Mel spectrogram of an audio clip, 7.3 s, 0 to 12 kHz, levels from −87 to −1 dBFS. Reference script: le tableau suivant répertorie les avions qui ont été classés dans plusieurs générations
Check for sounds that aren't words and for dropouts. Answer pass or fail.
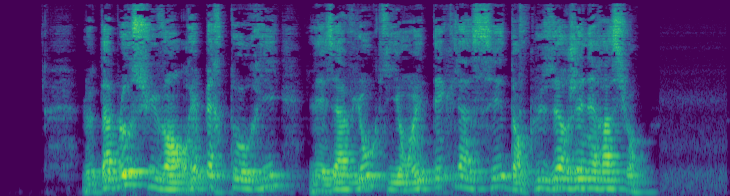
pass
